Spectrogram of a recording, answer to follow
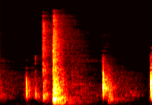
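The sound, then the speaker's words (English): A sergeant closes the door of a post commander's office: a solid thunk, preceded by a few light handle rattles and followed by a softer knock or two, with no one talking. “Close the door, Sergeant.”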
